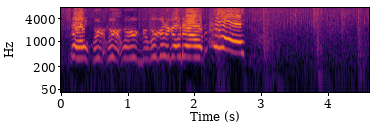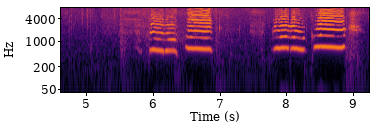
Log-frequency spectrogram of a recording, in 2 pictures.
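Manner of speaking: frantic, shrill, very high, panicked screaming, rising. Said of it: "You're screaming so loud".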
